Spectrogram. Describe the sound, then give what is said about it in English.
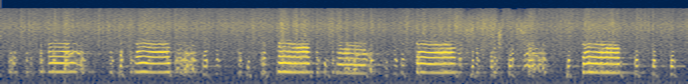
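Chickens cackling in a busy, repeated series of loud harmonic squawks and clucks, with short bursts following one another in an uneven rhythm and no talking. “And the chickens to cackle.”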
